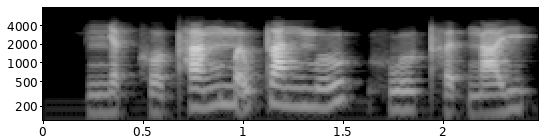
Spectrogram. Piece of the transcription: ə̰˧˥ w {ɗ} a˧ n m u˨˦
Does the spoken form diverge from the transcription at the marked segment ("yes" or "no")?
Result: yes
